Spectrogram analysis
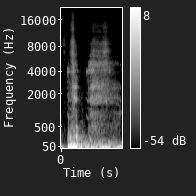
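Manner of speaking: breathy, voiceless chuckle; short amused laugh; breathy burst of laughter. Real, not acted. Amused by concern about time.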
